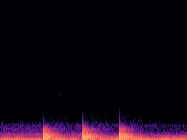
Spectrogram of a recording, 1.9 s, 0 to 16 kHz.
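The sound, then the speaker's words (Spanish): Three dull, hollow knocks on a car door made by a dog, evenly spaced about a second apart, moderately loud, with a low steady hum underneath and no voices. “Lo peor vino cuando pude ver que aquellos golpes en la puerta eran producidos por este maldito animal. Estaba llamando a la puerta, dando 3 golpes cada ciertos segundos.”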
